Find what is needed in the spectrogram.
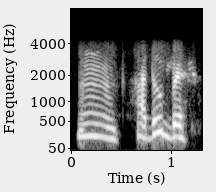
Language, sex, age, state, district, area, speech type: Kannada, female, 45-60, Karnataka, Bangalore Urban, urban, conversation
